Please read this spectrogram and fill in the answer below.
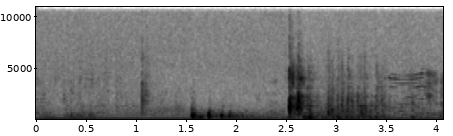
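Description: A candlepin bowling ball hits the wooden pins about two and a half seconds in, with a brief clatter of pins, over a low steady electrical hum. Faint voices are heard just before it.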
